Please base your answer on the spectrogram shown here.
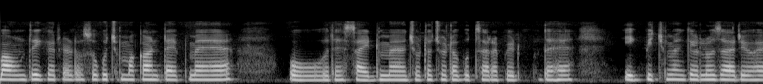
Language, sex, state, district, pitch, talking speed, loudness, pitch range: Marwari, female, Rajasthan, Nagaur, 215 Hz, 180 wpm, -19 LUFS, 210-225 Hz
